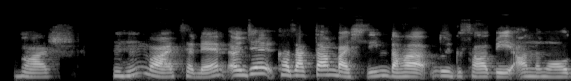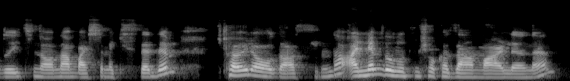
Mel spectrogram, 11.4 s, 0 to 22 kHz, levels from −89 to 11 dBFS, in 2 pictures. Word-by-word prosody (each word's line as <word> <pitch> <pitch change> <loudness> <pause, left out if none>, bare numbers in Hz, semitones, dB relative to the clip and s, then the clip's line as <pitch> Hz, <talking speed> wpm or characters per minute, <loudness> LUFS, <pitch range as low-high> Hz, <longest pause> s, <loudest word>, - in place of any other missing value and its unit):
Var, 155 -2 -5 0.4
hı - - -7
hı. 230 +11 -10
Var, 160 0 +3
tabii. 160 +6 -1
Önce 265 +6 +1
kazaktan 220 +1 +3
başlayayım, 170 +4 0
daha 170 0 +5
duygusal 170 -3 -2
bir 160 -1 0
anlamı 165 -1 -5
olduğu 155 +1 -3
için 160 +1 -9
ondan 155 +1 -1
başlamak 145 +1 -4
istedim. 160 - -2 0.5
Şöyle 215 0 +4
oldu 160 -4 +1
aslında. 145 +4 -4
Annem 230 +7 +4
de - - +5
unutmuş 185 -3 -1
o 170 - -4
kazağın 150 -3 -1
varlığını. 140 - -1
165 Hz, 135 wpm, -23 LUFS, 155-200 Hz, 0.5 s, daha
